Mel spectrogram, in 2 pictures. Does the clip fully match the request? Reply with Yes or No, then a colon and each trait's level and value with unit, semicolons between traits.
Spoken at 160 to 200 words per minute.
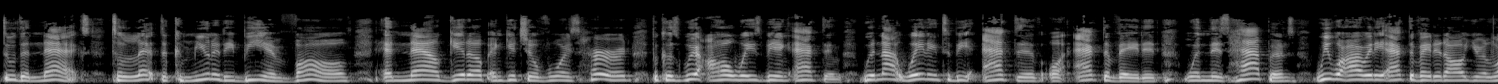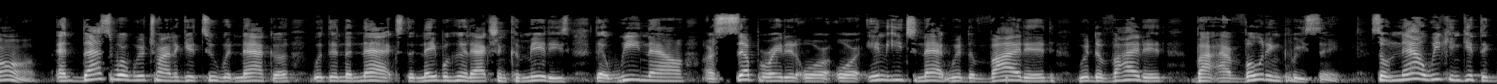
Yes: average, 165 wpm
